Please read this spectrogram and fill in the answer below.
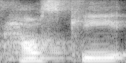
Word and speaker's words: Housky: house dot io and that's h o u s k y dot i o yes and it's house key at uh house key dot io is the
